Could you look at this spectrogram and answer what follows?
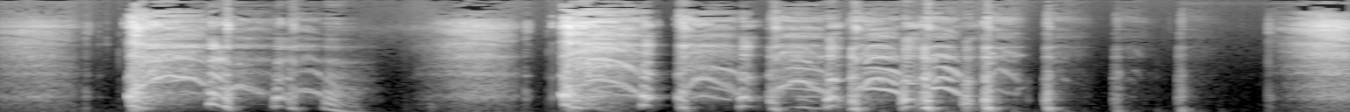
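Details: Two runs of repeated harsh coughs, about a dozen in all, separated by audible in-breaths; cough.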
